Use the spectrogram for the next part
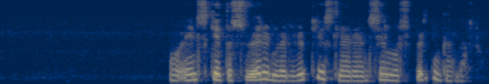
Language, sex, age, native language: Icelandic, female, 40-49, Icelandic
